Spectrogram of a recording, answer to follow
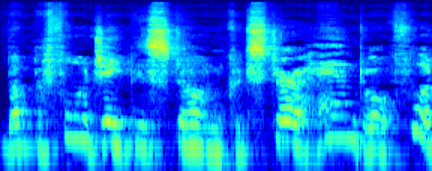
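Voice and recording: A natural voice reading aloud.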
